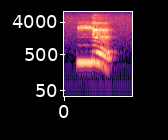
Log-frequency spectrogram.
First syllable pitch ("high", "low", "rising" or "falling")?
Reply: falling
